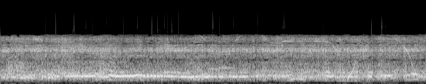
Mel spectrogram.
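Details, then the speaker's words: 1940s Sentinel AM tube radio after repair and 455 kHz IF alignment: clean, steady music from the speaker with a muffled top end, no crackle or hum; set receiving a music AM station properly. "when you listen to a good music am station that's run right on a decent am radio it can sound very pleasing"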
